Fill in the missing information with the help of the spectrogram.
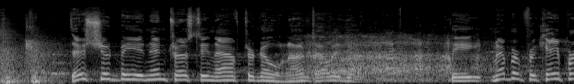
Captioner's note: laughter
